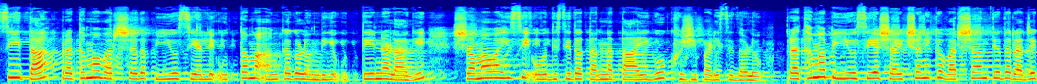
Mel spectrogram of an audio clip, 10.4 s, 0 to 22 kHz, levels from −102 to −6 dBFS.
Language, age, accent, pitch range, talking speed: Kannada, 20-39, native, 230-275 Hz, 100 wpm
